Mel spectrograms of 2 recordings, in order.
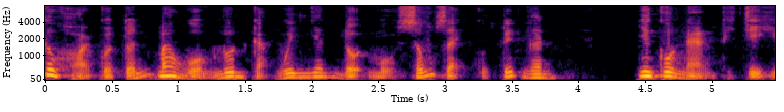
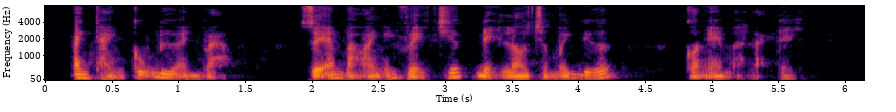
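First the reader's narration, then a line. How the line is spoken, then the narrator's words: Gentle. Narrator (Vietnamese): Tuyết Ngân dịu dàng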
